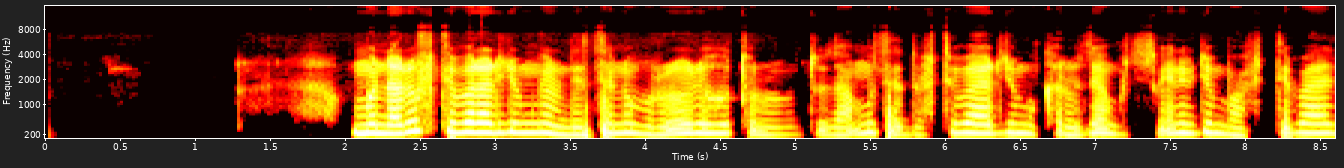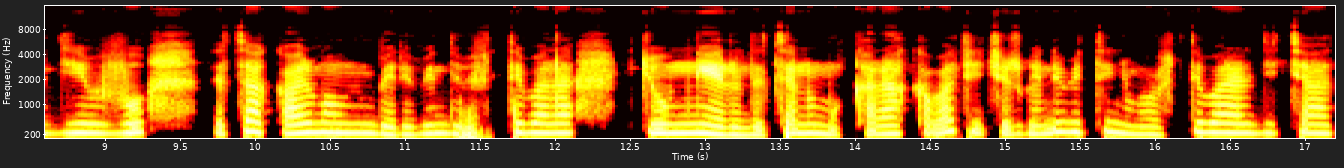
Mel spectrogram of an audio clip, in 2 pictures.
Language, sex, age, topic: Kinyarwanda, male, 25-35, government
